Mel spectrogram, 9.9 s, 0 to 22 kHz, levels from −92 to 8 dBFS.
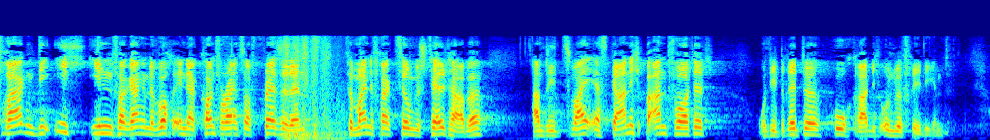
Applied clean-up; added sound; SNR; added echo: none; Hands; 11 dB; none.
